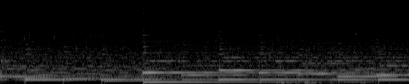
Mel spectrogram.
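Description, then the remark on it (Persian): Steady rain patters on a hard surface in a soft, continuous hiss, blended with gentle sustained musical tones; no one speaks. “هرچه بیشتر عمیق میشین در این تصویر بیشتر آرام و ریلکس میشین و حس عمیق تری از آرامش دارین با این باران ریلکسیشن”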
